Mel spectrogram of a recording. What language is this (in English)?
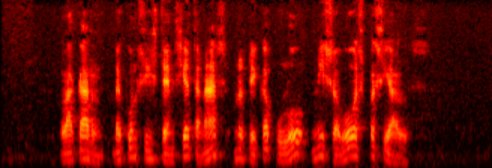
Catalan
